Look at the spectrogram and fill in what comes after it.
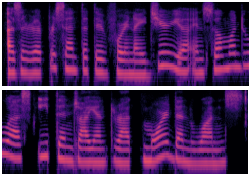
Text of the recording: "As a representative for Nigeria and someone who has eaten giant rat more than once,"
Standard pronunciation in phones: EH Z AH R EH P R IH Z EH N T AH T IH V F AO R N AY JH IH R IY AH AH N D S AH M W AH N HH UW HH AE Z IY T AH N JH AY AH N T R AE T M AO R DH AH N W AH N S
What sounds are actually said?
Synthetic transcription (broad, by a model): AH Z AH R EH P R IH S EH N T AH T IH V F AO R N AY JH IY R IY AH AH N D S AH M W AH N HH UW HH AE S IY T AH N JH AY AH N T R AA T M AO R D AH N W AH N S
